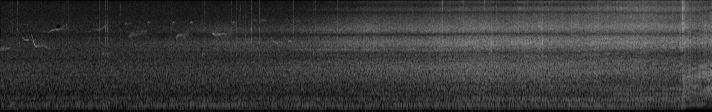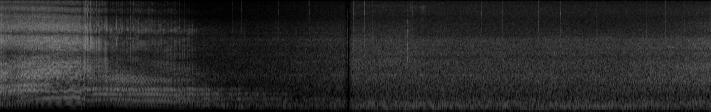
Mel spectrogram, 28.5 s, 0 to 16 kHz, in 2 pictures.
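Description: Modified Chevrolet Camaro V8 rumbling as it approaches and grows louder, then revving up in pitch as it accelerates past about halfway through and fading away. After a sudden cut, a steady V8 rumble returns as the car comes back.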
